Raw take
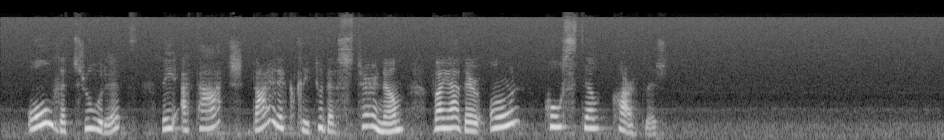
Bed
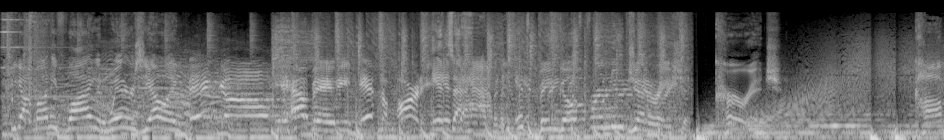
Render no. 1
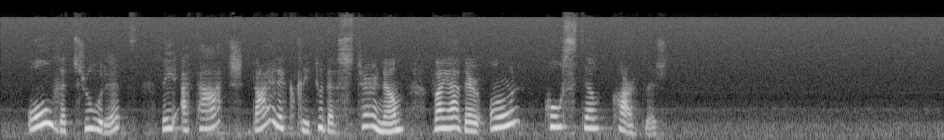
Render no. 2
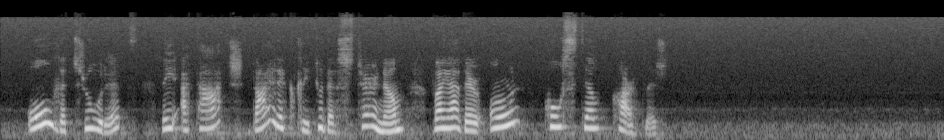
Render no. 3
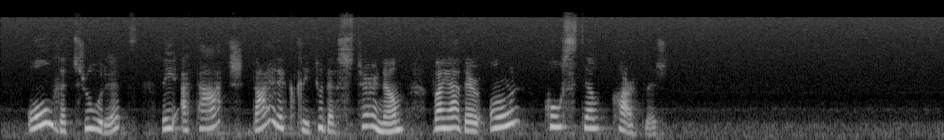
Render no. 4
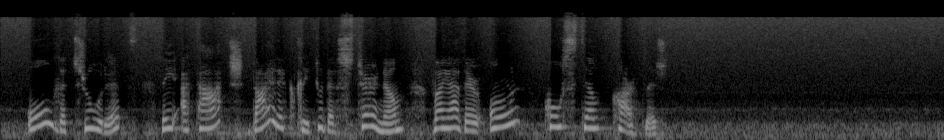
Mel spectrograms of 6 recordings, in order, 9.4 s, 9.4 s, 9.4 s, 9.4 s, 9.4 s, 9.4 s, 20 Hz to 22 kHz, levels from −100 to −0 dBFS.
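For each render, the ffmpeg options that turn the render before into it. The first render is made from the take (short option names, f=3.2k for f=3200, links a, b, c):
-af anull
-af "afftdn=nr=6:nf=-45"
-af "volume=-12dB"
-af "alimiter=level_in=3.5dB:limit=-24dB:level=0:latency=1:release=32,volume=-3.5dB,acompressor=threshold=-44dB:ratio=4"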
